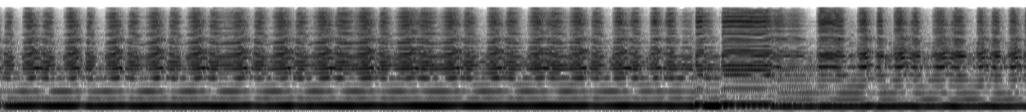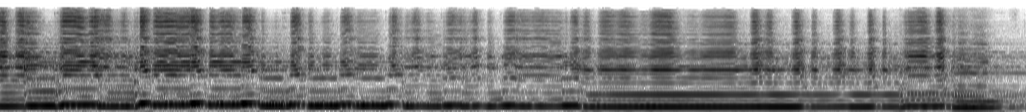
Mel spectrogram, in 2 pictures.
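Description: Solo mey, the Turkish double-reed woodwind, playing a slow free-rhythm uzun hava melody: long held, reedy notes with wavering ornaments, moving between pitches and settling onto a lower held note about eight seconds in.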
